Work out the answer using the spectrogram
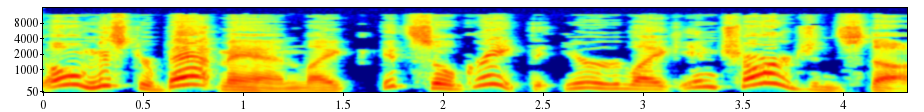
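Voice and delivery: high-pitched, swooping, sweet gosh-golly gee-whiz voice. Retelling how the comic character fawns over Batman: imitating sweet gosh-golly Guy Gardner. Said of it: "very kind of gosh golly gee willikers".

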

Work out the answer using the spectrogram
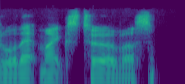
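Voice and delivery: normal talking voice

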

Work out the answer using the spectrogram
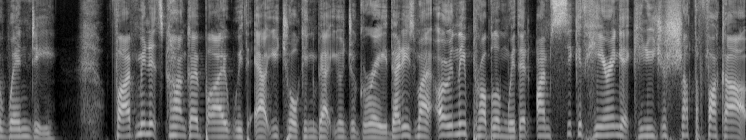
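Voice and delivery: plain

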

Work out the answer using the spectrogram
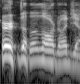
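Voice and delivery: loud, high-pitched put-on Irish accent. Voicing a cop character, irish accent. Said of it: "Tony immediately turned him Irish".

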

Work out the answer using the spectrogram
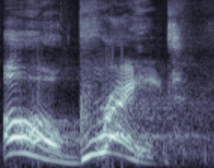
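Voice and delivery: very high, exasperated, fed-up dad voice. Demonstrating how a parent reacts to something broken at home, in a dad voice. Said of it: "That was my best dad voice".

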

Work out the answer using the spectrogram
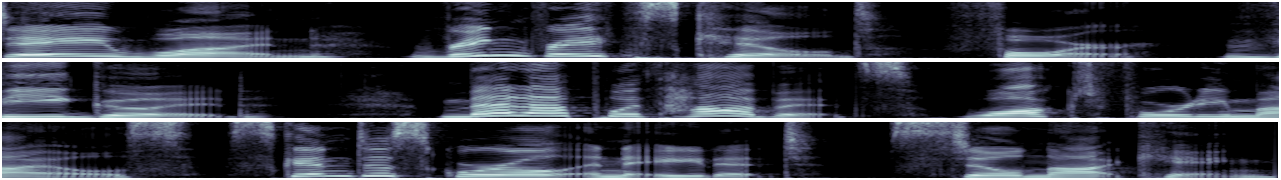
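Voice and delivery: dramatic storyteller narrator voice. Speaker reading a diary-style list aloud, in best narrator voice. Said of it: "my best narrator voice".

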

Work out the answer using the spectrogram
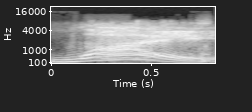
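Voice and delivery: mock, high, long drawn-out hollered shout. Retelling looking right at the customer: imitating his own shout. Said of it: "Can you stop shouting at our patrons".

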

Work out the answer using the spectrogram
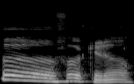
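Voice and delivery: put-on smirking villain voice. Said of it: "it was a little smirk on the whole thing".

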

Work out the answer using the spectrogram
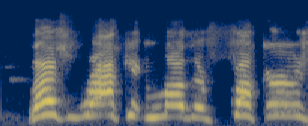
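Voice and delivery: shouted out, pitched very high, yelling. Retelling a son's first concert on stage: imitating someone yelling. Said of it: "Joe yells out".

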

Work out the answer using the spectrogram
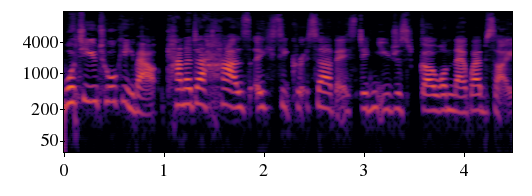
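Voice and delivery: put-on strong British accent, argumentative tone. Retelling their own side of an argument with a canadian, strong british accent. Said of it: "I also had a very strong British accent".

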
